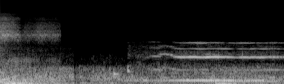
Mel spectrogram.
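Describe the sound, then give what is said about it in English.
A kraken sea monster's call: a low, continuous rumble gives way to a long, eerie whale-like moan with steady, wavering tones, preceded by a brief burst of hiss. “I will command the Kraken to capture the mechanical.”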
